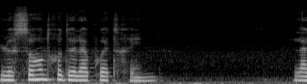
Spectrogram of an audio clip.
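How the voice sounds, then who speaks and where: A woman speaks at a very slow pace and medium pitch. Her tone is dark and mellow, calm and soothing. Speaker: yoga and meditation guide. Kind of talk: guided relaxation / yoga nidra body scan. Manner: calm, slow, soothing.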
